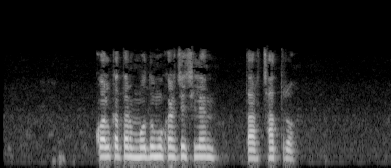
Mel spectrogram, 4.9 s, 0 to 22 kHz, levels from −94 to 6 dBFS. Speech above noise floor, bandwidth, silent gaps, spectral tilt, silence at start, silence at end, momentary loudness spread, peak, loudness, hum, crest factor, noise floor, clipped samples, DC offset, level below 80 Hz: 43 dB; 7.6 kHz; none; -7.5 dB/octave; 1.2 s; 1.2 s; 12 LU; -2 dBFS; -18 LUFS; none; 18 dB; -60 dBFS; under 0.1%; under 0.1%; -60 dBFS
